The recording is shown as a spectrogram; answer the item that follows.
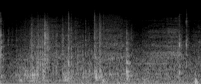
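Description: Camera handling noise: irregular rustling with scattered soft clicks and knocks as the camera is moved around inside a truck cab.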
